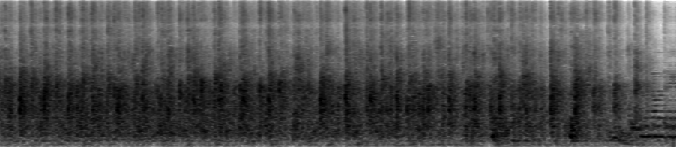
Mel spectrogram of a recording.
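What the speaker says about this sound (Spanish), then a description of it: "yo pido una interrupción para poder aplaudir a Tomás." Applause from a conference audience at a Templar-themed congress, a rapid patter of many hands clapping nearby with uneven swells, heard alongside bits of talk.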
